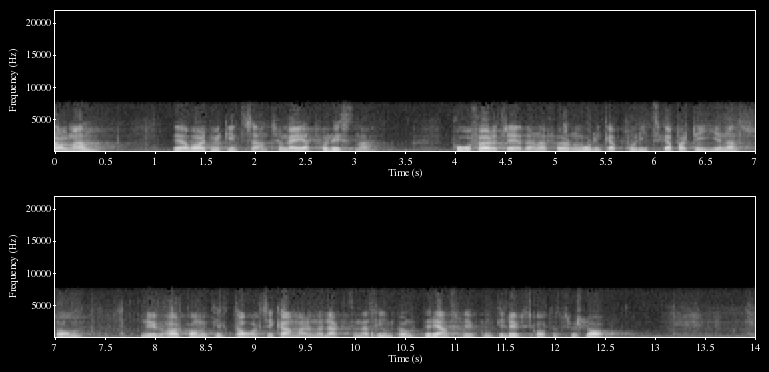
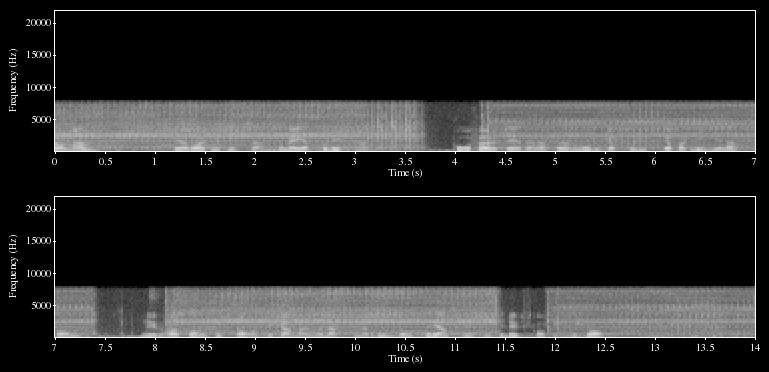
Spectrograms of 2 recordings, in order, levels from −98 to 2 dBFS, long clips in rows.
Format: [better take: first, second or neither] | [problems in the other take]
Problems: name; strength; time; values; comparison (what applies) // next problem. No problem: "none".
first | background sound (Camera); 3 dB below the speech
